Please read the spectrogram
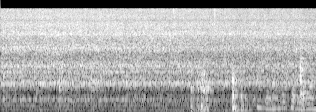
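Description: Chopped tomato sizzling in hot olive and canola oil with garlic in a cooking pot: a loud, steady hiss, with a couple of light knocks about three seconds in.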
